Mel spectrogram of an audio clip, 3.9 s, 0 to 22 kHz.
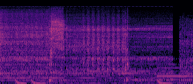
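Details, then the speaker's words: Rapid mechanical buzzing pulses under background music from the oscillation mode of a CC20 Comfort Cough II mechanical in-exsufflator, vibrating during inhalation and/or exhalation to loosen airway secretions. "this function is giving vibration during inhaling or exhaling or both process and shaking up the secretions to clean the airway more easily"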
